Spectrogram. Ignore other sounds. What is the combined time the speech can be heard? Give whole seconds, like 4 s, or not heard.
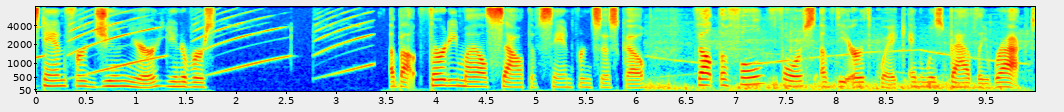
8 s.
